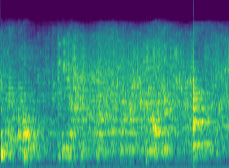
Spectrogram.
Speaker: All the toilets work, they all flushed.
